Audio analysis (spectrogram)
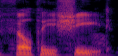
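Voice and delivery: usual speaking voice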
